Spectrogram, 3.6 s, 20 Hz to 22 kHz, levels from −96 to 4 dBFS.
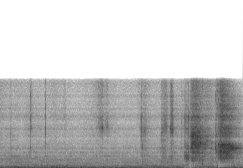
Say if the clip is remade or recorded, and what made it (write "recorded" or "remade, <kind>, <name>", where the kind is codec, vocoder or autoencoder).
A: remade, codec, SNAC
